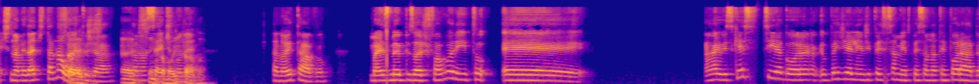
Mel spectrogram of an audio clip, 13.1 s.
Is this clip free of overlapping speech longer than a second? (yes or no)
no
